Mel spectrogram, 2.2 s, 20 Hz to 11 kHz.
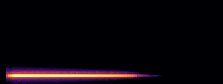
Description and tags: Airplane cabin attention tone
Please fasten your safety belts. This FM synthesis (Sound Forge 7) is similar to the tone you might hear in the cabin of a commercial airliner. It was generated with two parallel sine waves at 330Hz. It was further processed with a moderate re verb.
